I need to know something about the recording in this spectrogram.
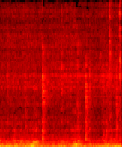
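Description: Soundtrack of the animated projection show: the cartoon chef's short wordless voice sounds mixed with small clicking sound effects, played over the dining room's speakers.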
